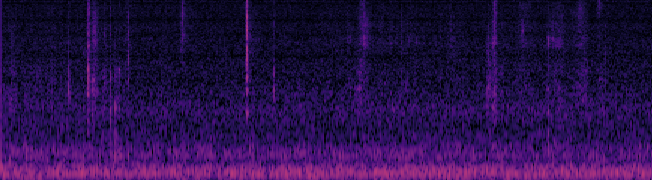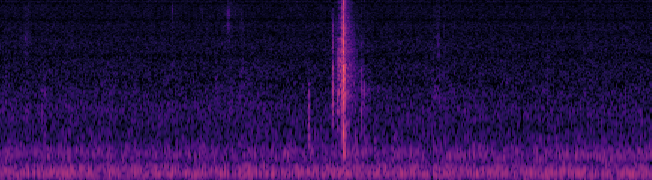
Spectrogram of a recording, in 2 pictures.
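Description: Canon EOS Rebel XS DSLR being handled, with a few faint button clicks, then one sharp mechanical clack from its mirror and shutter just before ten seconds in.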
